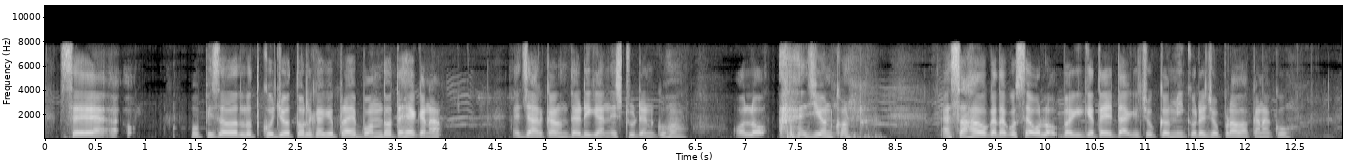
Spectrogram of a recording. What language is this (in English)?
Santali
